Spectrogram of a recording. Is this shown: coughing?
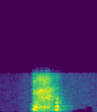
yes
